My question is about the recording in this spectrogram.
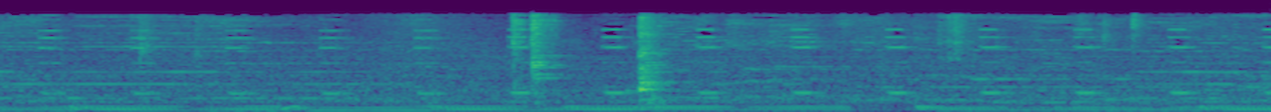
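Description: Veterinary anaesthesia monitor beeping steadily, a short beep about twice a second in time with the dog's heart rate, over background music. Two sharp clicks come about halfway through.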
